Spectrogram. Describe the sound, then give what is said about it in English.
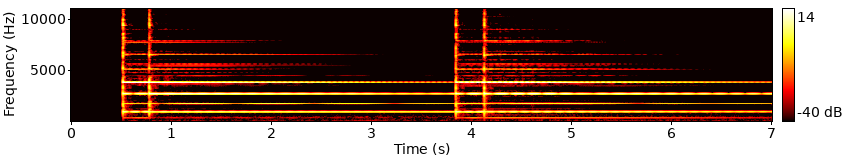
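A small hand bell rings twice, each time with a quick double strike, its bright metallic tone lingering and slowly fading between rings. No voices are heard. “In its left hand, it clutched a little bell.”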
